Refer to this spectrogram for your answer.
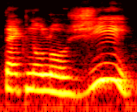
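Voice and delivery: "tecnologia" slowed, leaning hard on "gi"; stress on gi. Shown as a demonstration. Teacher pointing out the tonic syllable, stretched stressed "gi" in "tecnologia". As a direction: hold and lift the "gi" in "tecnologia". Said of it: "A sílaba tônica é o gi".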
